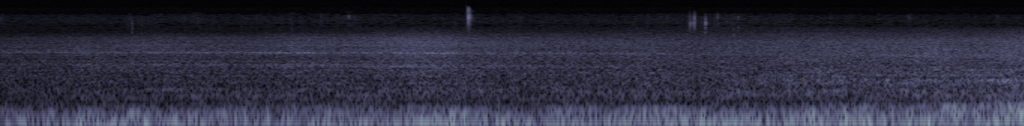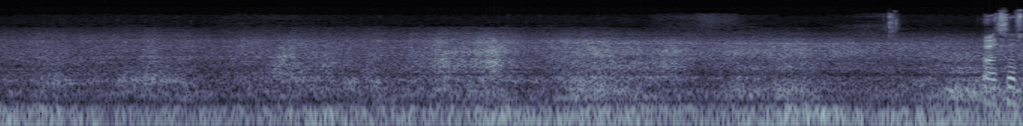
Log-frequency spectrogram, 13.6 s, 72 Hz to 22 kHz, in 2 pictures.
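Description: A Boeing 737-800 jet airliner flies at Manchester Airport, its engines giving a broad, steady roar that slowly grows louder and closer over the whole stretch.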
